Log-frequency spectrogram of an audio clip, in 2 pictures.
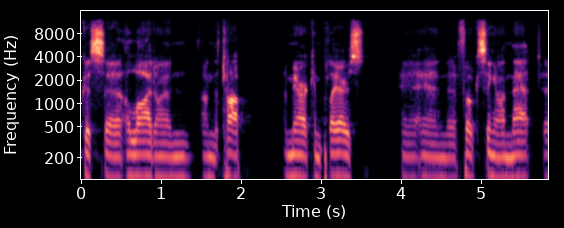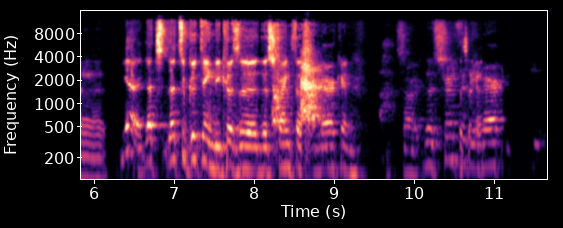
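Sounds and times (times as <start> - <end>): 
speech: 0.0 - 11.3
pet dog barking and yelping: 8.2 - 9.0.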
